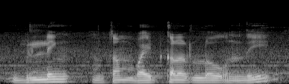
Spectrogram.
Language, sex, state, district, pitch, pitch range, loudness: Telugu, male, Telangana, Hyderabad, 100 Hz, 95-105 Hz, -18 LUFS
